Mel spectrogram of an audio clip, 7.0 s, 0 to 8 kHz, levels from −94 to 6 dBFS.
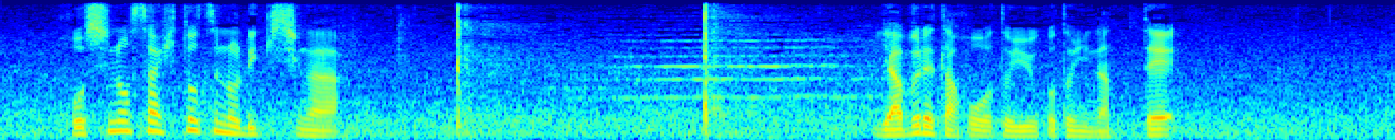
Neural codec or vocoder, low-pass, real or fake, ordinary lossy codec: none; 7.2 kHz; real; none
